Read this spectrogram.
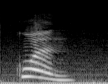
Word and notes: gun: 4

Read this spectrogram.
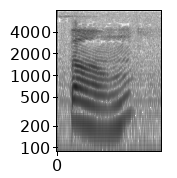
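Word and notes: beng3: tone 3

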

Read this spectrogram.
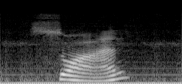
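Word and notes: suan: tone 3

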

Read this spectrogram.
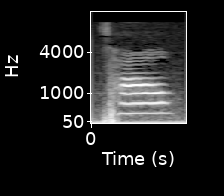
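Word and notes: cao1: tone 1

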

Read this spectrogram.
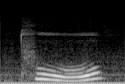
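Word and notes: tu: tone 3

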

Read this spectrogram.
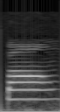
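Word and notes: bang1: tone 1

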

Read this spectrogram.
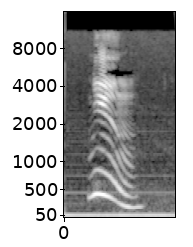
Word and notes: ning: 4

